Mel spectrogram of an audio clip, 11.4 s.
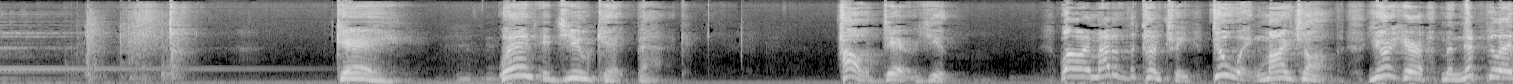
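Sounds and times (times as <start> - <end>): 
doorbell ringing at home: 0.0 - 2.5
low hum: 0.0 - 11.3
speech: 2.5 - 5.0, 6.4 - 7.2, 8.0 - 11.3.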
